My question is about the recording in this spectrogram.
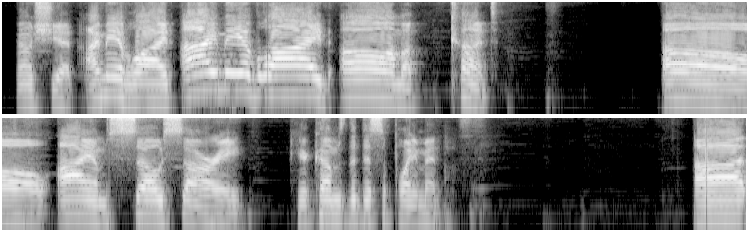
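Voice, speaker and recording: A man running a casual livestream from his basement office, swearing a lot, getting excited and then putting himself down. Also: medium pitch. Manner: profane, excitable, self-deprecating. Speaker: comic shop owner streaming.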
